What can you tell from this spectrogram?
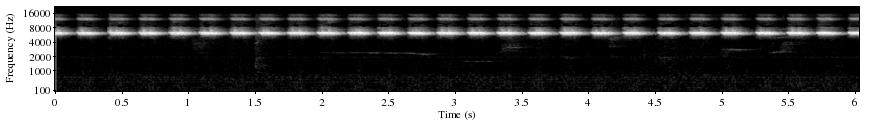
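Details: Original cricket sound for training songbirds, a clean, loud run of shrill chirps pulsing at a fast, very even rate, about three to four pulses per second, over a quiet background.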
